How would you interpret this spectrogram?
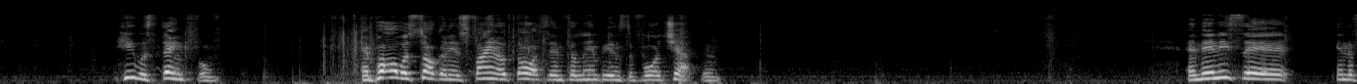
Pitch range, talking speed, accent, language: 190-275 Hz, 95 wpm, American, English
